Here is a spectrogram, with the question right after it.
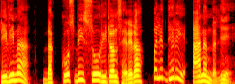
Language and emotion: Nepali, happy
